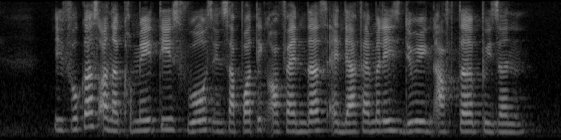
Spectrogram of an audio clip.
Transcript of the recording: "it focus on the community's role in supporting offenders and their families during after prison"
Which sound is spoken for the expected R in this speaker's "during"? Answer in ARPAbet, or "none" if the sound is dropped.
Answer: none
